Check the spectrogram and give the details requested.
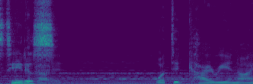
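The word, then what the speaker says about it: Tidus: theia Final Fantasy and they called his name tetus in that one so as far as I'm concerned his proper pronunciation of the name is tetus what did Kyrie and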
